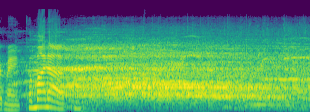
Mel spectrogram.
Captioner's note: audience applauding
